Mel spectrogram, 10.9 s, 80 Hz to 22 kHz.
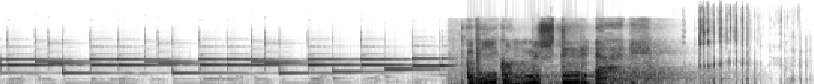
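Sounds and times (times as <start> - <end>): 
speech: 6.3 - 8.7
potato chip crunching: 9.0 - 10.8.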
